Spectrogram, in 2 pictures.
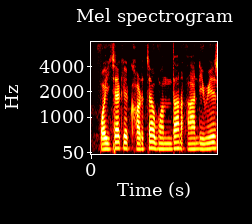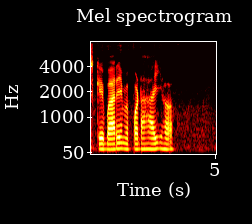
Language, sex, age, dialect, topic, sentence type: Bhojpuri, female, <18, Southern / Standard, banking, statement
